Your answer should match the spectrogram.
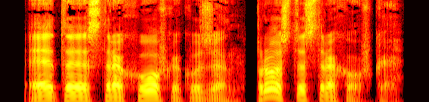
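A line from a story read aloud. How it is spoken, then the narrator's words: Grim smirk. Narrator (Russian): мрачно усмехнулся Мишаня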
